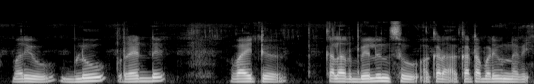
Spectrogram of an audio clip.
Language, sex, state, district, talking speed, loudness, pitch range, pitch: Telugu, male, Telangana, Mahabubabad, 100 wpm, -16 LUFS, 130-145 Hz, 135 Hz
